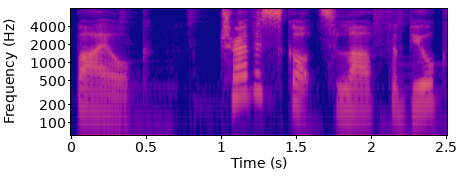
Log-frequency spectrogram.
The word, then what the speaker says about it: Björk: Despite him butchering the pronunciation of her name, which is pronounced Björk, Travis Scott's love for Björk fueled speculation surrounding his eagerly anticipated fourth album.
